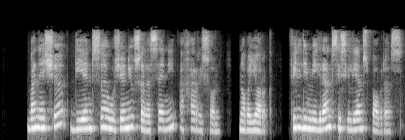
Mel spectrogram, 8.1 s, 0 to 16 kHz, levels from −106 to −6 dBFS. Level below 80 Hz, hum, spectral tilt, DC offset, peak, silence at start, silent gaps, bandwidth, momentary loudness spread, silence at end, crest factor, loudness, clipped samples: -60 dBFS; none; -4 dB/octave; under 0.1%; -2 dBFS; 0.55 s; 4.64-4.78 s, 5.66-5.77 s; 8.2 kHz; 10 LU; 0.1 s; 16 dB; -18 LUFS; under 0.1%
